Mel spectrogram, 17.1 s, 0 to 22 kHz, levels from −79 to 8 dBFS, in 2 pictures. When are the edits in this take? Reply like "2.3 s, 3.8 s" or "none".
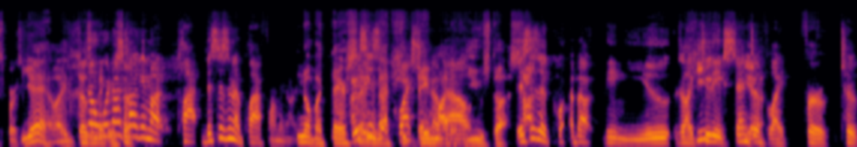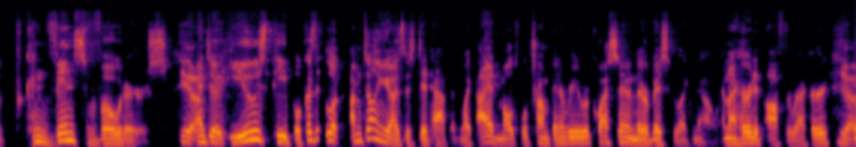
none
